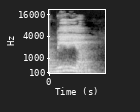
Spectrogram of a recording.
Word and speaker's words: Miriam: Segundo, le están pronunciando el nombre mal, porque el nombre de María no fue María, fue Miriam. Ese es su nombre hebreo.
